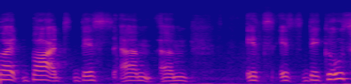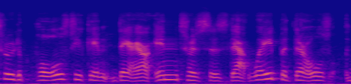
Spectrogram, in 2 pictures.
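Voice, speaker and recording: The delivery comes at a fairly slow pace. Its intonation is lively. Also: woman, medium pitch for a woman. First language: not English. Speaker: caller. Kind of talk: call-in show discussion.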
